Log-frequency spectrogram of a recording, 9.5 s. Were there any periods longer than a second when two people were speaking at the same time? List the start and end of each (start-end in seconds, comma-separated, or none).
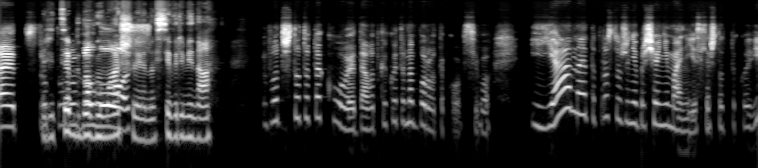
0.6-1.9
